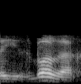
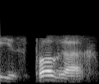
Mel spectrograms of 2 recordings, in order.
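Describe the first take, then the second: First: The middle consonant is a b sound. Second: The middle consonant is a p sound. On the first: It means to be blessed. The speaker calls it right. "we say yisborach" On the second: It means to crumble. The speaker calls it wrong. "If you say yisporach, what means maybe to crumble"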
